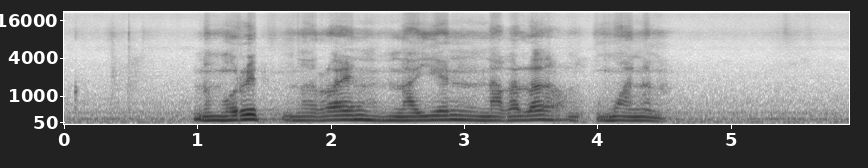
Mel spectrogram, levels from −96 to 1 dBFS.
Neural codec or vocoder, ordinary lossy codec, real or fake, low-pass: autoencoder, 48 kHz, 128 numbers a frame, DAC-VAE, trained on Japanese speech; none; fake; none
